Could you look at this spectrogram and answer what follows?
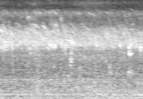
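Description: Silver golden hen clucking continuously at close range, a steady raspy flock-like chatter filling the clip with no talk.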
